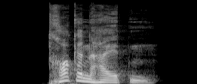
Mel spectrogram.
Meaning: plural of Trockenheit
- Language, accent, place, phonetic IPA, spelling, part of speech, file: German, Germany, Berlin, [ˈtʁɔkn̩haɪ̯tn̩], Trockenheiten, noun, De-Trockenheiten.ogg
